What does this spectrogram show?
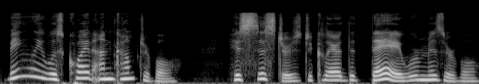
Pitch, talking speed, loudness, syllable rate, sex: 210 Hz, 140 wpm, -18 LUFS, 5.7 syllables/s, female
